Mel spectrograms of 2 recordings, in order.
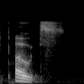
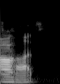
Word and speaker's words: Potts: I was like, I wonder if it's Potes. Nope, it's Potts.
